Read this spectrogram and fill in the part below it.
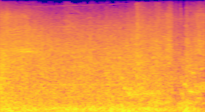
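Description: Cars crash together with a metallic bang.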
